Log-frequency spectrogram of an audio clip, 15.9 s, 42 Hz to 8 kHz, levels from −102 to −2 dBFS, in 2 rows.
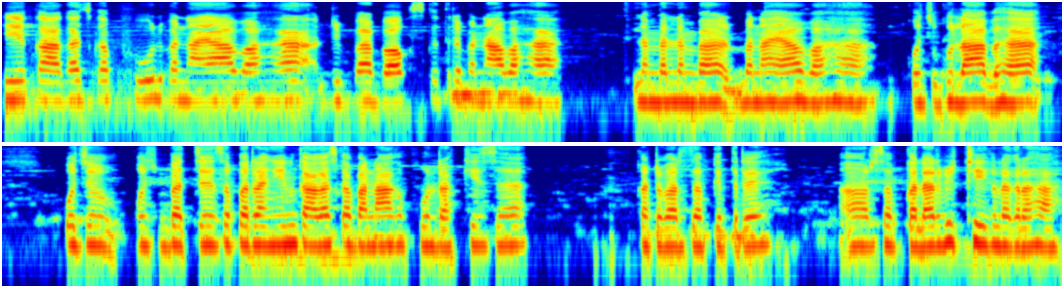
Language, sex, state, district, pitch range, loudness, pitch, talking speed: Hindi, female, Bihar, Bhagalpur, 185-200 Hz, -18 LUFS, 195 Hz, 160 wpm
